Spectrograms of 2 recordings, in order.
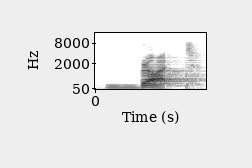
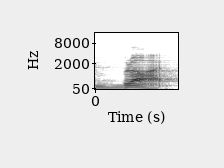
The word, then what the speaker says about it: brought: brought é como se existisse simplesmente o B, o BR O e pulasse diretamente pro T. E o T também fica bem suave. Então, brot brought, é brot.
